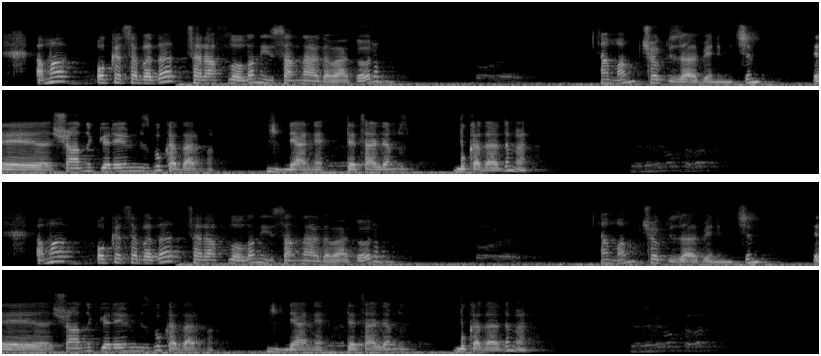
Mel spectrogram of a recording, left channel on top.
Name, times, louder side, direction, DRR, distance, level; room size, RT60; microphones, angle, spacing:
voice 1, 0.0-0.7 0.9-3.9 6.0-7.6 8.1-10.3 10.8-12.3 12.7-13.5, left 3 dB, 40° left, 11 dB, 1.1 m, -30 dB
voice 2, 0.6-1.0 4.7-5.2 8.4-8.7 11.4-11.8 12.3-12.4 14.4-15.2, right 1 dB, 35° right, 5 dB, 5.1 m, -52 dB
sound 1, 1.7-12.9, equal, 60° left, 7.6 m, -41 dB
26.5 x 21.5 x 5.8 m, 0.67 s
head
